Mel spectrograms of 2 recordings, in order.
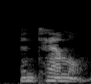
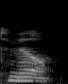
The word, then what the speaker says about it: Tamil: But Tamil, I think is the proper way to say it, was his native language.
